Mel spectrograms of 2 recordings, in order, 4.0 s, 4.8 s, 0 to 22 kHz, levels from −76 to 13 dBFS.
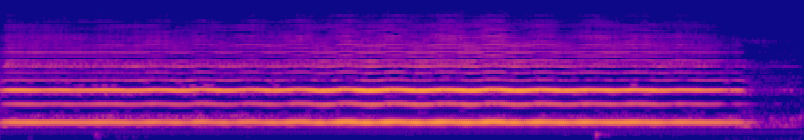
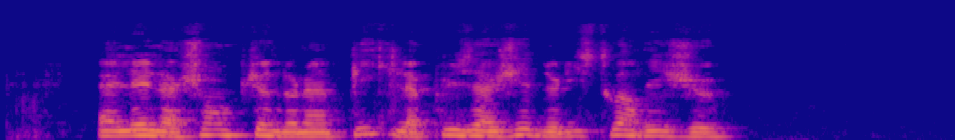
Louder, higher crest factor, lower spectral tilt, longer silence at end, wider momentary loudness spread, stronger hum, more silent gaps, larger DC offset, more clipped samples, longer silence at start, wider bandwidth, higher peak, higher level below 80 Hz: first, -10 LUFS vs -22 LUFS; second, 12 dB vs 18 dB; second, 2 dB/octave vs -7 dB/octave; second, 0.25 s vs 1.1 s; about the same, 7 LU vs 8 LU; neither; neither; neither; neither; second, 0 s vs 0.5 s; first, 12.5 kHz vs 11 kHz; first, 0 dBFS vs -6 dBFS; second, -84 dBFS vs -58 dBFS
